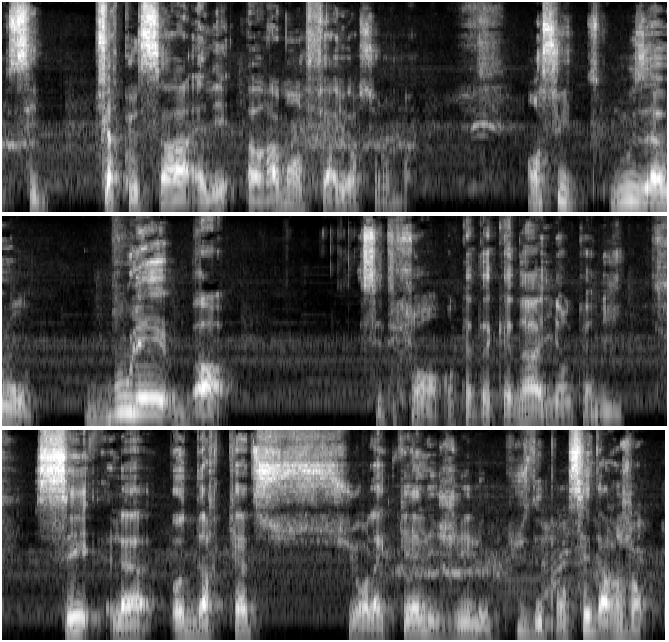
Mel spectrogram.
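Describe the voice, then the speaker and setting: Guy chatting casually, warm mellow voice, faint music behind. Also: mid-range voice. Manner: relaxed, chatty, frank opinions. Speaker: retro game YouTuber. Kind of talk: casual chat reading out viewer comments.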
